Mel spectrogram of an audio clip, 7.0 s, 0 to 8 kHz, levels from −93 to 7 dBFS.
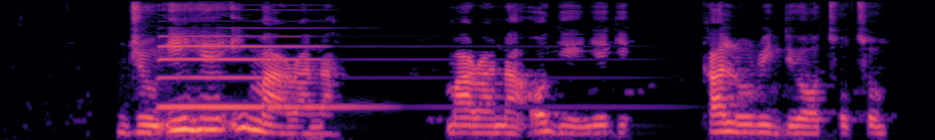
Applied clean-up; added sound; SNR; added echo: classical method spectral subtraction.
